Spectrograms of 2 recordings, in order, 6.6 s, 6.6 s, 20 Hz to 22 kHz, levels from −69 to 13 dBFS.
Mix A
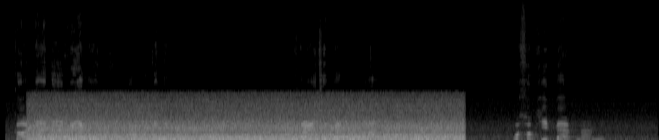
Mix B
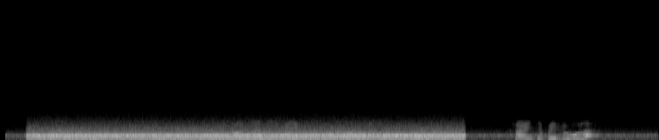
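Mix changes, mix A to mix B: speech: entry +2.15 s
master: add low-pass with resonance 910 Hz, resonance Q 6.9

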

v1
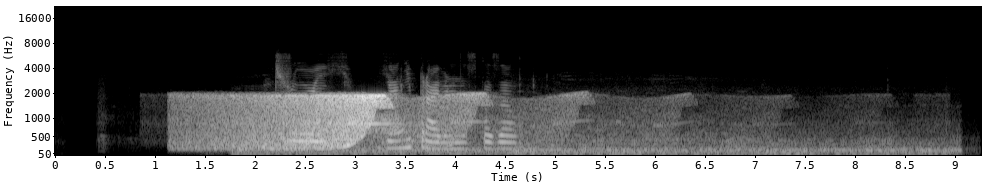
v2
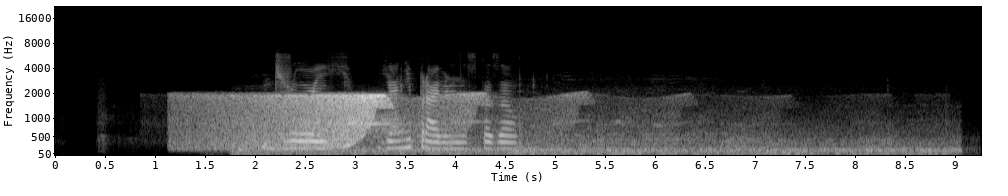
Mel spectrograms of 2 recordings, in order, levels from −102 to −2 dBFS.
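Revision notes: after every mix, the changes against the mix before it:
first sound −6.0 dB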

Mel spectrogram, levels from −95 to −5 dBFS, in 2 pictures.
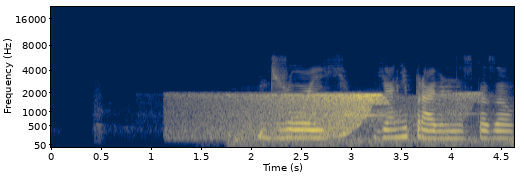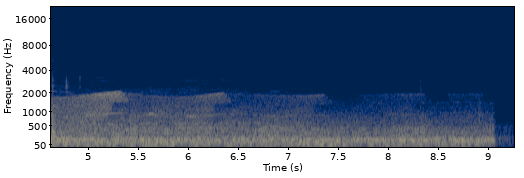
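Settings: speech +5.5 dB

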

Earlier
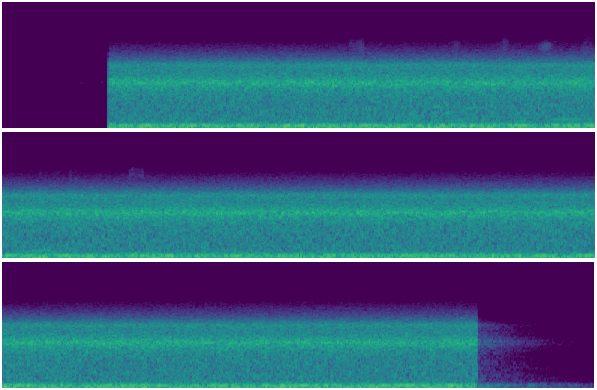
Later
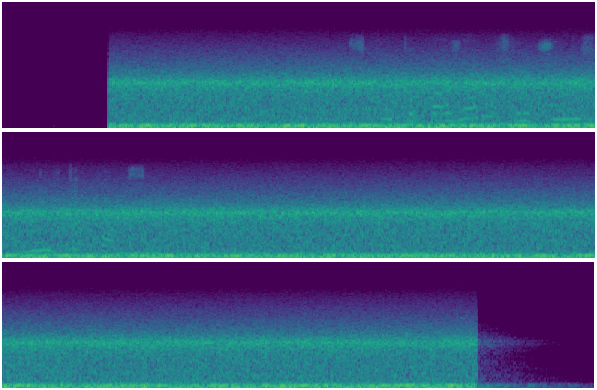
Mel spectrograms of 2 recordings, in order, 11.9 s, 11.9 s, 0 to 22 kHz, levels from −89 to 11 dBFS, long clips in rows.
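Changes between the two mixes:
speech +6.5 dB
master: remove low-pass with resonance 2,800 Hz, resonance Q 8.2

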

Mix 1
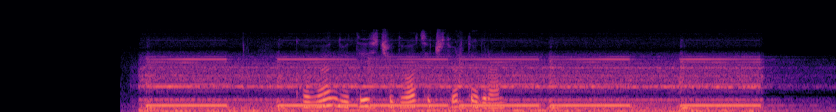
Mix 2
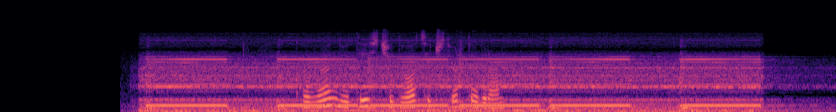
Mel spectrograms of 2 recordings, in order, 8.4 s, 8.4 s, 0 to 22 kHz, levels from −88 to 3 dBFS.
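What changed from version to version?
background: add low-pass with resonance 5,700 Hz, resonance Q 2.5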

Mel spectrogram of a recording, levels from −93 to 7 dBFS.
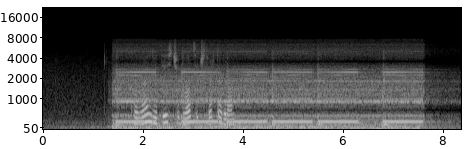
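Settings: speech: entry −1.20 s
background: remove high-frequency loss of the air 74 metres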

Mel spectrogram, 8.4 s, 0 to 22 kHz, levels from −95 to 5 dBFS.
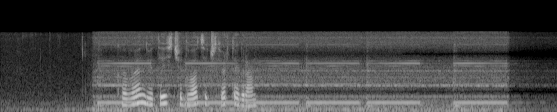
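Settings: background −9.0 dB
master: remove high-frequency loss of the air 390 metres

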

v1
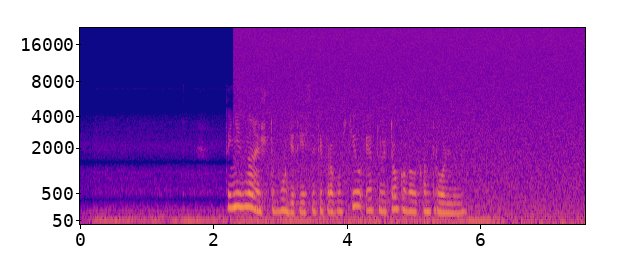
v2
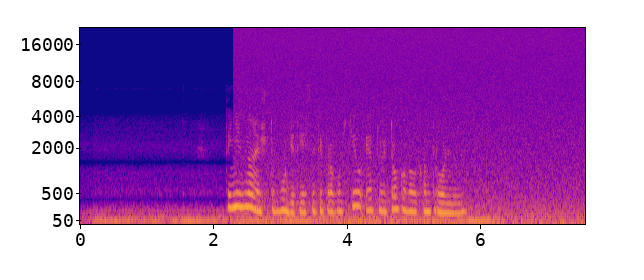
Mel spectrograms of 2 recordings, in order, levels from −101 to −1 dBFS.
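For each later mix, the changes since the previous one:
master: add low-shelf EQ 370 Hz +10 dB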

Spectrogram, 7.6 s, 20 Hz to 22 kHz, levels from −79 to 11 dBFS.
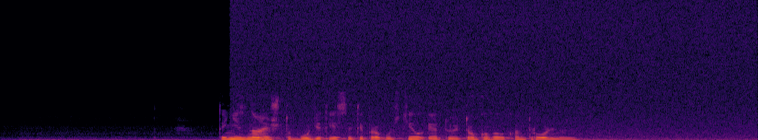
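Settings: speech: remove phaser with its sweep stopped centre 1,400 Hz, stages 6
master: add low-shelf EQ 370 Hz −10 dB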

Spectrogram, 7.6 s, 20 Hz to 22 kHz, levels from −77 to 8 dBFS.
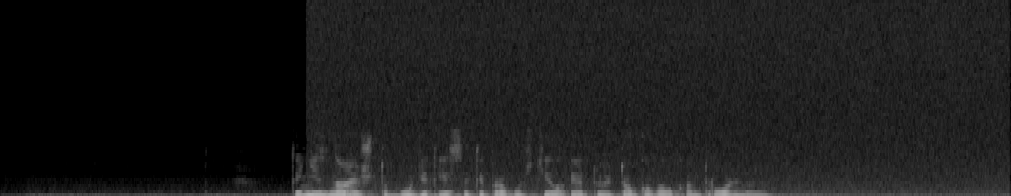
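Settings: nothing changed

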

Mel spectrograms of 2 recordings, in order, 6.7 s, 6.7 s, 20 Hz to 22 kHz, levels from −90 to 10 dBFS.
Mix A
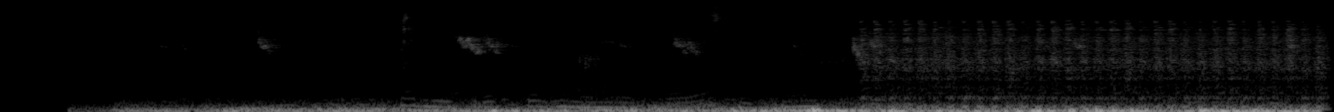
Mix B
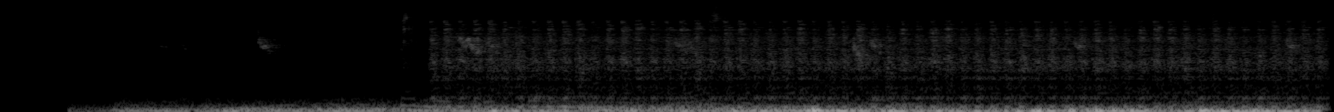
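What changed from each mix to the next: second sound: entry −2.15 s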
